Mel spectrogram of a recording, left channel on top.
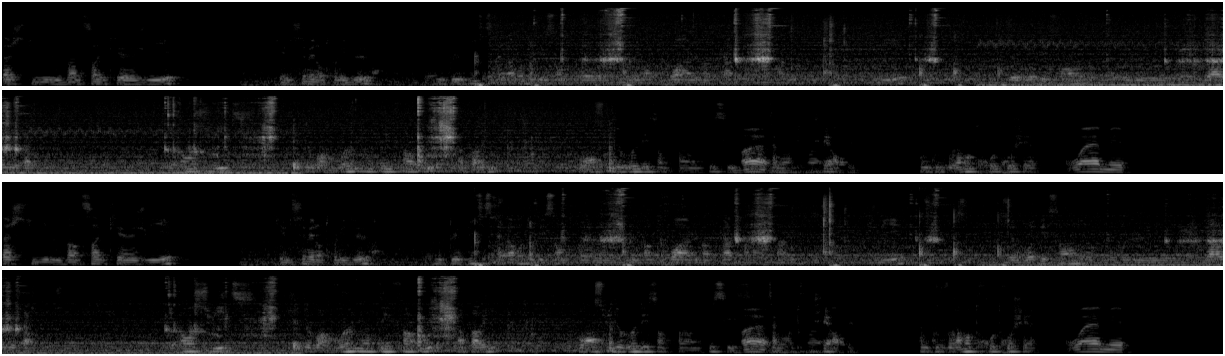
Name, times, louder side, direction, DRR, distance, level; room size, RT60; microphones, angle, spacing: voice 1, 0.0-1.8 2.7-3.8 4.3-8.1 8.6-9.1 10.0-12.8 13.8-14.8 15.1-17.2 17.9-19.6 19.9-20.0 20.3-20.6 21.4-22.6, right 2 dB, 25° right, 0.9 m, -48 dB
sound 1, 2.4-11.8, right 3 dB, 55° right, 0.7 m, -53 dB
sound 2, 4.9-18.4, left 6 dB, 55° left, 1.1 m, -42 dB
sound 3, 9.7-15.2, left 4 dB, 85° left, 0.4 m, -52 dB
voice 2, 13.7-14.0 19.6-20.4 22.8-23.5, left 2 dB, 5° left, 0.4 m, -46 dB
3.9 x 2.4 x 2.6 m
head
